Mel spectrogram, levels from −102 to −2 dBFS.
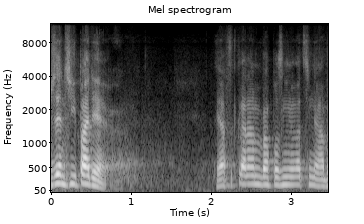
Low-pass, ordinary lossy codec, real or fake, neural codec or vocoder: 10.8 kHz; Opus, 16 kbps; fake; codec, 24 kHz, 0.9 kbps, WavTokenizer, small release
